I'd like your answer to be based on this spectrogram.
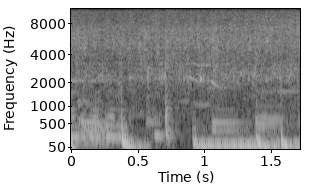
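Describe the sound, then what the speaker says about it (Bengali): Hilsa fish frying in a pan, a dense continuous sizzle heard up close with a few soft knocks and hums in the background. "মাছ ভাজা হচ্ছে।"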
